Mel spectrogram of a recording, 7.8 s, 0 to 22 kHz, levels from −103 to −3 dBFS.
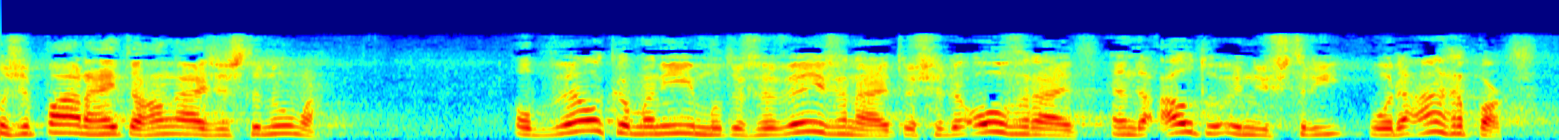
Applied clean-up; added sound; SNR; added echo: none; none; none; none.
